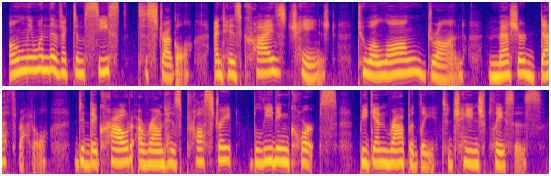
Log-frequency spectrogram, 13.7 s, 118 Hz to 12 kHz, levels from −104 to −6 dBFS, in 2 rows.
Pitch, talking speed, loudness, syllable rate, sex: 225 Hz, 135 wpm, -20 LUFS, 4.2 syllables/s, female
